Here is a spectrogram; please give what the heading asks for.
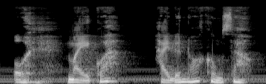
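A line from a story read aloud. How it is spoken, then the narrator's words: Breathless, panting. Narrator (Vietnamese): Chị Tư thở hổn hển nói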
